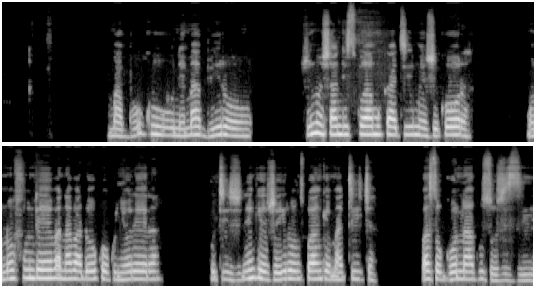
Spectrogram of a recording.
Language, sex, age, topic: Ndau, female, 36-49, education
